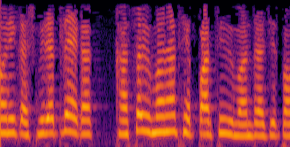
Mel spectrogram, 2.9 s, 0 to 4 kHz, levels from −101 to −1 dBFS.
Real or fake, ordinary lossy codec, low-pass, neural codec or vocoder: real; none; 3.6 kHz; none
